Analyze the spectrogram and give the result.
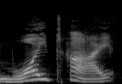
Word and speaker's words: Muay Thai: Oh, I don't know how to pronounce this. M-U-A-Y. I'll say Muay Thai gym, punching people and pads.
